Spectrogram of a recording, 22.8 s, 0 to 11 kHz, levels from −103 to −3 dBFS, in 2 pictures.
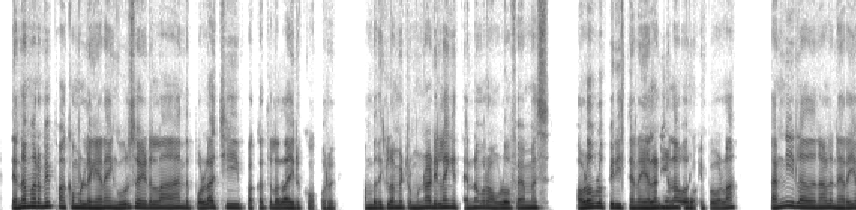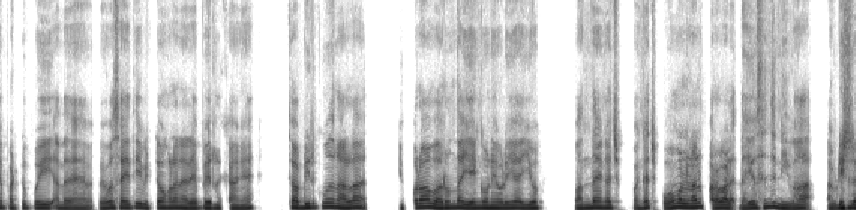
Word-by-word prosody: தென்னை 160 +6 +4
மரமே 215 +1 +2
பார்க்க 180 -1 -2
முடியலங்க. 165 -3 +3
ஏன்னா, 175 +1 +1
எங்க 155 -1 0
ஊர் 175 - -1
சைடெல்லாம் 170 -2 +1
இந்த 165 -1 -2
பொள்ளாச்சி 175 +3 -1 0.2
பக்கத்தில 150 +1 -4
தான் 155 -1 +3
இருக்கும். 150 -1 -9
ஒரு 130 -2 -4 0.5
50 150 +1 0
கிலோமீட்டர் 165 -1 -1
முன்னாடிலாம் 180 +3 +1
இங்கே 175 -3 -2
தென்னைமரம் 165 +2 -1
அவ்வளோ 150 +1 +2
ஃபேமஸ். 155 +1 -1 0.5
அவ்வளோ 160 +4 +5
அவ்வளோ 195 -1 +1
பெரிய 175 -2 +2
தென்னை 150 0 +1
எளநீ 165 +2 +2
எல்லாம் 170 0 0
வரும். 150 -1 -1
இப்போலாம் 145 +6 -3 0.5
தண்ணி 200 +9 +1
இல்லாததுனால 175 -2 +1
நிறைய 155 +3 +1
பட்டு 150 +2 -5
போய் 160 0 +1 0.2
அந்த 140 -1 -2 0.5
விவசாயத்தையே 170 +4 0
விட்டவங்களலாம் 165 +1 0
நெறைய 140 0 +2
பேர் 150 -1 +2
இருக்காங்க. 130 -1 -3 0.6
ஸோ - - -5
அப்படி 175 +3 +3
இருக்கும்போது, 205 +3 -1
நான்லாம் 170 +3 +2 0.5
எப்படா 185 +9 0 0.2
வரும் 165 +3 +2
தான் 165 -3 +3
ஏங்குவனே 155 0 +3
ஓழியே, 150 +3 +2
"ஐயோ! 145 +1 +2 0.6
வந்தா 150 +6 +2
எங்காச்சும் 160 0 -2 0.2
எங்கயாச்சும் 170 +7 -3
போகலனாலும் 190 +4 +3
பரவாயில்ல 150 0 +3
தயவுசெஞ்சு 165 +9 +1
நீ 140 - +3
வா" 150 +3 +1 0.3
அப்படின்ற 150 +5 +4
165 Hz, 155 wpm, -23 LUFS, 150-175 Hz, 0.6 s, அவ்வளோ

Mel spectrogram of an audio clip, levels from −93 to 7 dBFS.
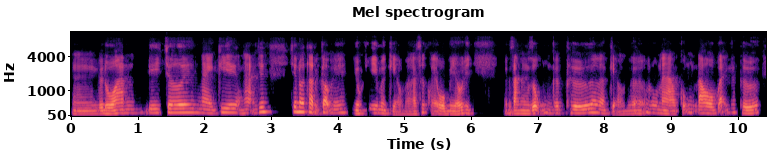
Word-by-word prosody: ừm, 110 0 -4
rồi 115 +1 0
đồ 115 0 +5
ăn, 135 +3 +2 0.2
đi 145 0 -3
chơi 155 0 +4
này 140 -4 -1
kia 155 +1 +1
chẳng 135 - -6
hạn. 140 0 -3
Chứ 180 - +2 0.4
chứ 190 - +1
nói 180 -1 +8
thật 175 - +5
cậu 155 - +4
ấy, 145 +2 -5
nhiều 115 -2 0
khi 145 -1 -1
mà, 130 - -2
kiểu, 95 -3 -4
mà 100 +1 -5
sức 155 +9 -6
khỏe - - -4
ốm 105 -2 +2
yếu 105 +1 +2
thì 125 - -4 0.5
răng 115 0 0
rụng 135 +2 +1
các 135 0 -4
thứ 140 +2 +3
á 160 - +2
là, 130 -3 -1
kiểu, 95 -3 -6
ờ, 120 0 -2
hôm 145 -4 -6
nào 110 -2 +1
cũng 150 +5 -7
đau 135 -2 +4
bệnh - - -1
các 160 - -9
thứ, 125 +2 +3
135 Hz, 235 wpm, -26 LUFS, 115-150 Hz, 0.5 s, nói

